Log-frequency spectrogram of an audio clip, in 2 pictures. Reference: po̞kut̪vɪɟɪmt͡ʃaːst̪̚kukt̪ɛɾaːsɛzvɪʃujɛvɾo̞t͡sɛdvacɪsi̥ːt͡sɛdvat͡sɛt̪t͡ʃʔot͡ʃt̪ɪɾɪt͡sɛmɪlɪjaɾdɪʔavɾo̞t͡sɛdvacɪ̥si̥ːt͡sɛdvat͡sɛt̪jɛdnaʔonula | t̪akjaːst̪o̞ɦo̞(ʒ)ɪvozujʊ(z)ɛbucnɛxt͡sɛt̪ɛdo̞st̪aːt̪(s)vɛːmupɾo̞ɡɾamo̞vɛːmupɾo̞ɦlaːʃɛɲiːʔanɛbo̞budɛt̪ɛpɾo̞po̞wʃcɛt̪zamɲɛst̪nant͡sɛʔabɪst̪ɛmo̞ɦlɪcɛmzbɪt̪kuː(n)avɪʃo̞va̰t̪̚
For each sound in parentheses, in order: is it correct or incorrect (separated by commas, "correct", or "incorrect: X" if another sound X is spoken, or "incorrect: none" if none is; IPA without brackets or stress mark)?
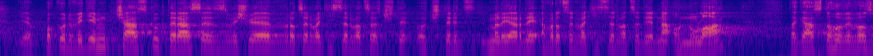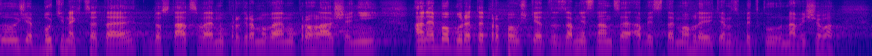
incorrect: v, incorrect: ʒ, correct, correct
